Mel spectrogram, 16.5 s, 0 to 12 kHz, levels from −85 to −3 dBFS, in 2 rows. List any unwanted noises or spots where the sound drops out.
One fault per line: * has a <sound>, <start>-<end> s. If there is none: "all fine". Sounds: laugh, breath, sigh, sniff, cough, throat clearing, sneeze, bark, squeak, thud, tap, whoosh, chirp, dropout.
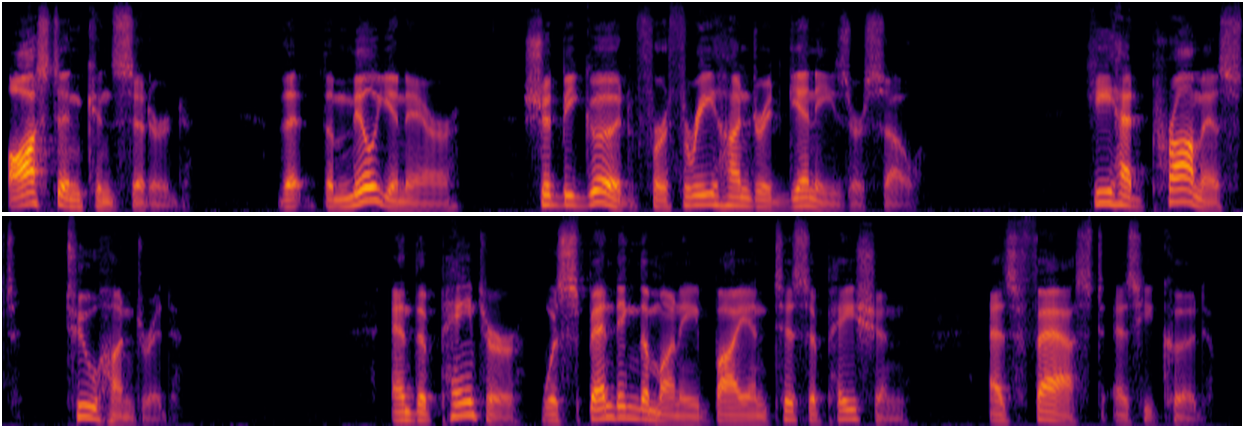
all fine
